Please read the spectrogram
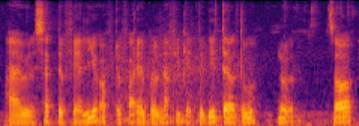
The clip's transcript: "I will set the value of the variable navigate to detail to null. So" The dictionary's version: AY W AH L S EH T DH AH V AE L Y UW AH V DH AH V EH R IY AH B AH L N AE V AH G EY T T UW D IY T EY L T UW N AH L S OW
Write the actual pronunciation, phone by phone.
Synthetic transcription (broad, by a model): AY W AH L S EH T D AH F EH L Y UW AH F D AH F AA R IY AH B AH L N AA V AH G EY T T UW D IY T EY L T UW N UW L S OW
